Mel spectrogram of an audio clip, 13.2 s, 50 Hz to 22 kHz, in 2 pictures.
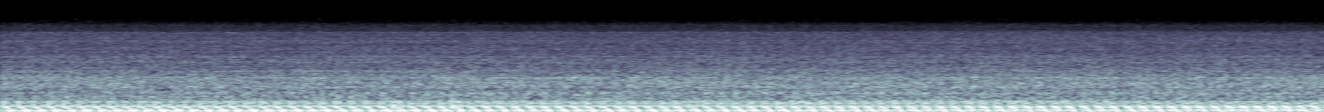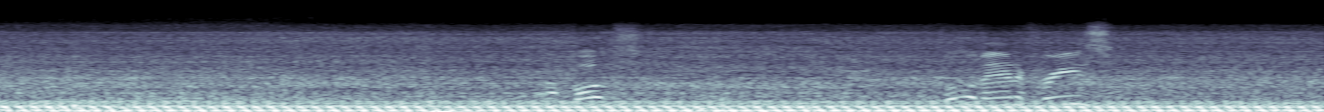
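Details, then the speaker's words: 1973 Malibu V8 donor car on its first start after about 25 years sitting, with fresh gas and full antifreeze: loud, lumpy idle with popping misfires as cylinders catch one at a time and clean up. "It's uh as you can hear, it's uh popping and squeezing, cleaning up one cylinder at a time."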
